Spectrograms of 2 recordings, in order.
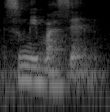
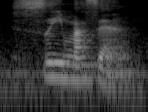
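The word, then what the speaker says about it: すみません: So sumimasen is definitely the right way to say it, but often we kind of slide into suimasen. So mi becomes i, suimasen.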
